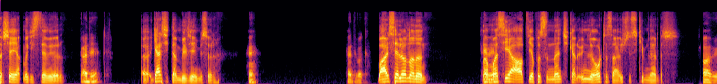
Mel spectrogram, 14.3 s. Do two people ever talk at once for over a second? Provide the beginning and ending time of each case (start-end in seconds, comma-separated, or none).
none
